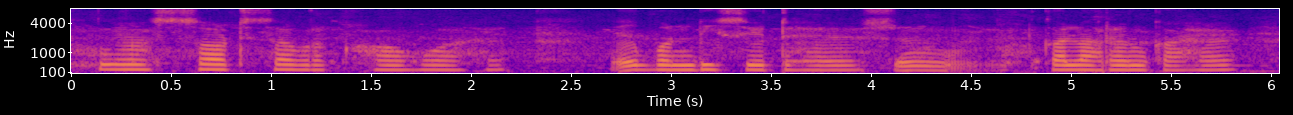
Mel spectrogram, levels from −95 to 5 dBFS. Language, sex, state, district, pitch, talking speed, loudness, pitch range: Hindi, female, Bihar, Saharsa, 215 Hz, 130 wpm, -31 LUFS, 210-225 Hz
